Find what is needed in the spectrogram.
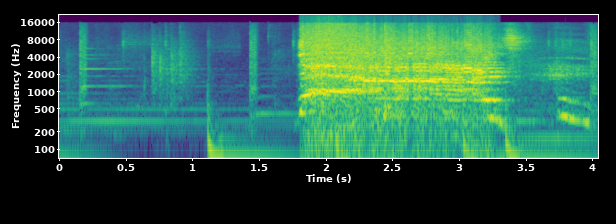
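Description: Background music with steady held tones, a short thump about a second in, then a very loud scream about two seconds in, lasting about a second and a half.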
